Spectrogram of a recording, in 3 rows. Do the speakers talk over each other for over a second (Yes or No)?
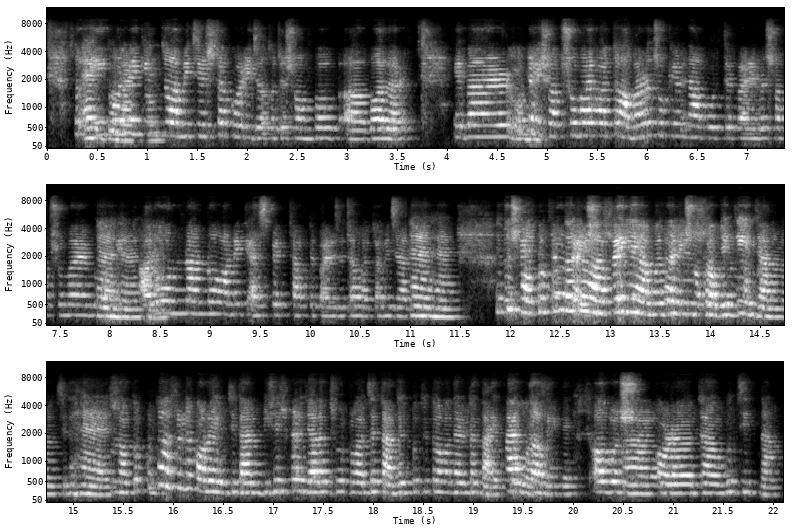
Yes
